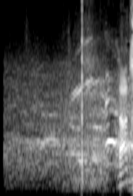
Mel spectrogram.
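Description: A fastball popping into the catcher's mitt, a single sharp smack about a second in, over a steady ballpark crowd murmur.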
